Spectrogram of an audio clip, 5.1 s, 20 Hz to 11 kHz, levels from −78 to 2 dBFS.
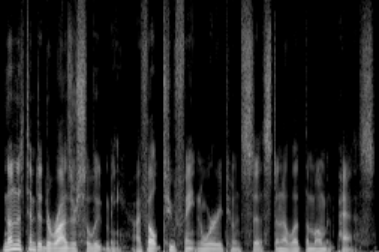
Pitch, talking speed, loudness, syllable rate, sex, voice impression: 105 Hz, 250 wpm, -22 LUFS, 5.8 syllables/s, male, masculine, adult-like, tensed, powerful, clear, fluent, cool, intellectual, calm, friendly, wild, slightly lively, slightly strict, slightly modest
